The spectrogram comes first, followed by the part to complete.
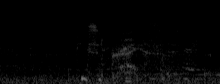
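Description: Faint, murmured voices of a few people quietly greeting one another during the passing of the peace.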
